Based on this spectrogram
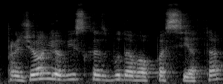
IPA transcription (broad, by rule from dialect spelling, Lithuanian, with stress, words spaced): prɐˈd͡ʒʲoːj jɛʊ ˈʋʲiːskɐs ˈbuːdɐʋoː pɐˈsʲiɛtɐ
